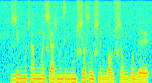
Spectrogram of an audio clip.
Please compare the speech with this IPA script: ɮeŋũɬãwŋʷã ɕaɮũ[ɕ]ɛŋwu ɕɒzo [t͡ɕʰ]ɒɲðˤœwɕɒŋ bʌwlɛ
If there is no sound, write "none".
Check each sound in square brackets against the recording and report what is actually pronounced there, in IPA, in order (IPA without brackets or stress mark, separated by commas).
z, ɕ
